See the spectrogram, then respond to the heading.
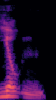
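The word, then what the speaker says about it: jötunn: progenitor of all Giants also known as yoten or joton depending on who's pronouncing it I'm going to say yoten because that's one I'm familiar with as he slept naturally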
